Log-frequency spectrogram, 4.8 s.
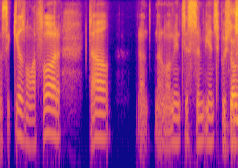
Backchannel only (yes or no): no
